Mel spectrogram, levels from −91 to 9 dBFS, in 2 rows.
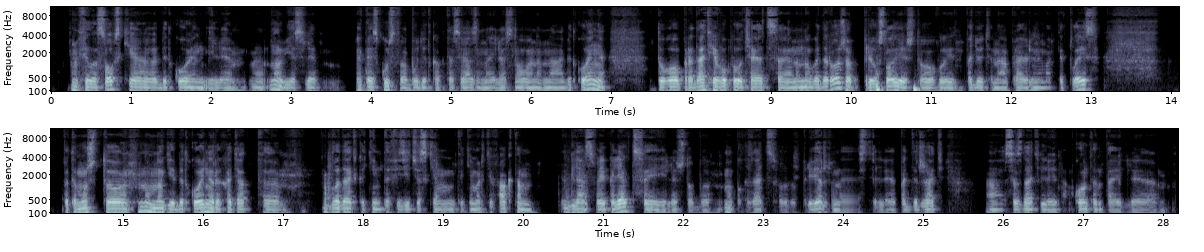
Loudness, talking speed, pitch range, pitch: -23 LUFS, 115 wpm, 85-100 Hz, 95 Hz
